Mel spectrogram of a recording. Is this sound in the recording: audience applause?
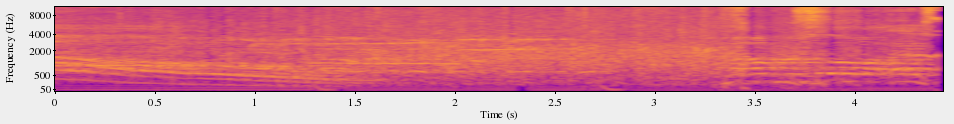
yes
